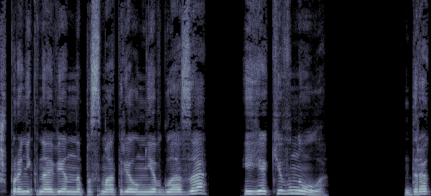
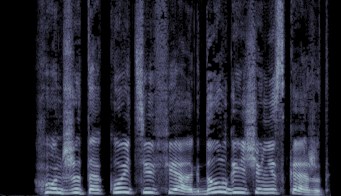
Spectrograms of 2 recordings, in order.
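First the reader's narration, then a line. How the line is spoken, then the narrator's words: Laughing. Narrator (Russian): рассмеялся Кируш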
